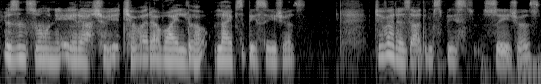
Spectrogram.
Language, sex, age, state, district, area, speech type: Kashmiri, female, 18-30, Jammu and Kashmir, Bandipora, rural, spontaneous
